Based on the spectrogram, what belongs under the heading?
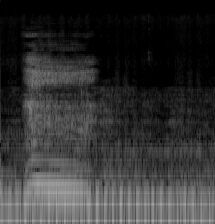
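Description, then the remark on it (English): A helicopter passes overhead, its steady low rotor throb pulsing throughout. Near the start, a short breathy burst with a brief rising-and-falling tone briefly sits on top of the rumble. “Hold for helicopter.”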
